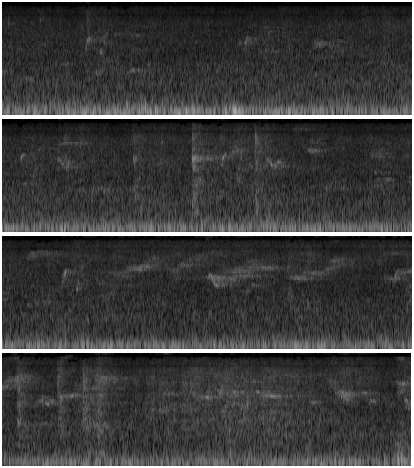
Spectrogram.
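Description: Small birds chirping, with many short calls scattered through, busiest in the second half, over a steady low rumble.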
